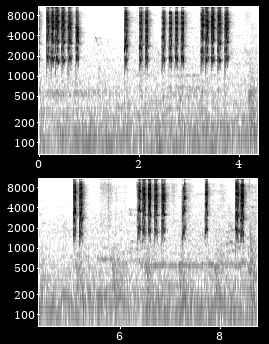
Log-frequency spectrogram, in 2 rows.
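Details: Young birds calling while being fed on 21.06.23, giving loud raspy chirrs in clustered bursts separated by short pauses, with steady low-pitched background noise.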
